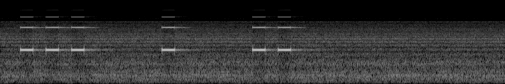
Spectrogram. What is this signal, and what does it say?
Beep code, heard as beeps from a small speaker, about 1900 Hz, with room echo. 3-1-2. In Phoenix BIOS tables: DMA register failure.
